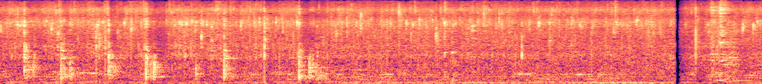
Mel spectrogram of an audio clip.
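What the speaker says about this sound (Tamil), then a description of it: "போட்டு நல்லா வதக்கணுங்க. பாருங்கள், நல்லா வதங்கணும் எண்ணெயில்." Garlic, green chillies and shallots sauté in hot oil with a steady sizzle, with stirring clatters in the first few seconds, heard up close with no talking.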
